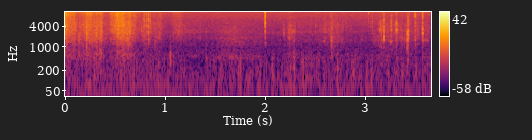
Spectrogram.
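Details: Crackling and crunching of dry leaves and twigs, like footsteps or handling brush outdoors, with no animal voice heard.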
